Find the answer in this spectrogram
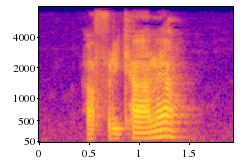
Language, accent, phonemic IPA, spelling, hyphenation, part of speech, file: German, Austria, /ʔafʁiˈkaːnɐ/, Afrikaner, Afri‧ka‧ner, noun, De-at-Afrikaner.ogg
- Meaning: African (person)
